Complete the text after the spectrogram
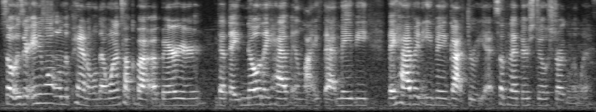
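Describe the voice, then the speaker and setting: With a fairly low, slightly bright voice, a young adult woman talks briskly and with few pauses while hosting a family live stream. Her intonation stays fairly even as she chats in a familiar, slangy way from her living room, where room noise is noticeable.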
